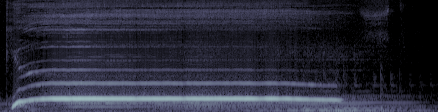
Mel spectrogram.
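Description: A single long sung note that scoops up in pitch at the start, is held steady for about five seconds, then fades. A quieter held chord sounds beneath it, ending the song.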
